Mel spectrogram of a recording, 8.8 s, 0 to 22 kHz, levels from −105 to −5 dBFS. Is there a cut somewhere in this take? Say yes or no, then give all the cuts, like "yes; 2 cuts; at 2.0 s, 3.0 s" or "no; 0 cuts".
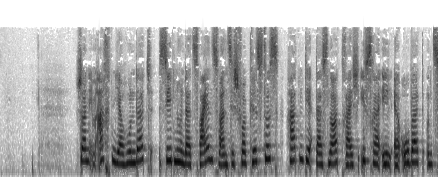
yes; 2 cuts; at 5.6 s, 6.2 s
